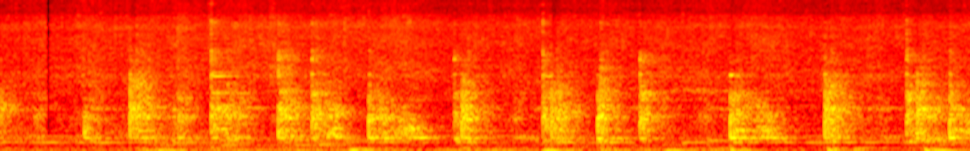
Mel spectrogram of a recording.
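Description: Chopped onion sizzling as it fries in melted butter in a kadai, stirred with a wooden spatula that scrapes across the pan about twice a second.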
